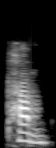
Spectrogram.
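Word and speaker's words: 밤: som yang ini berarti B Pa dan m PAM ini som artinya Pulau PAM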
